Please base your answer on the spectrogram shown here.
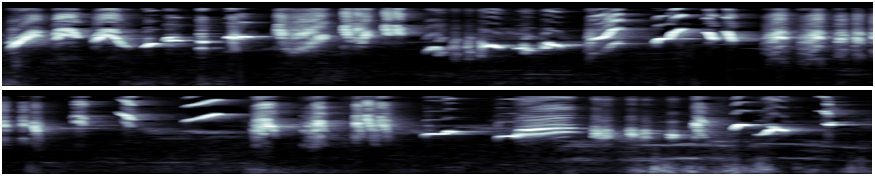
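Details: Oriental magpie-robin song for provoking combat, dense and aggressive: quick chattering bursts, rising whistled sweeps and rough buzzy notes pouring out without pause, with a soft low rustle near the end.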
